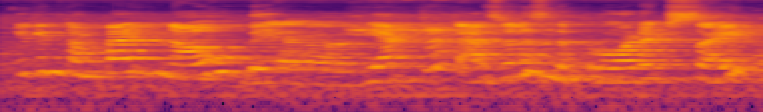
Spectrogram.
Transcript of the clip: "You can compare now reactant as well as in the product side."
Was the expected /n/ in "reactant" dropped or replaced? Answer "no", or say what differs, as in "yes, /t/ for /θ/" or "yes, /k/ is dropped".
yes, /n/ is dropped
